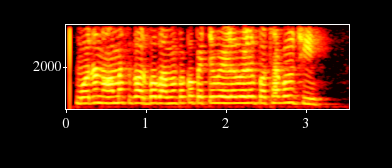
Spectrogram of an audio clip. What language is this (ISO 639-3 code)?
ori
